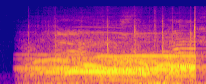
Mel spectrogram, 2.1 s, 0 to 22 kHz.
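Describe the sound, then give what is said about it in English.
A large crowd of people from around the world gasps and cheers together as the Old Faithful geyser erupts in Yellowstone National Park, a dense swell of many voices rising quickly and holding loud and steady for about two seconds before cutting off. “144 years after Yellowstone National Park was established, people from around the world still gasp and cheer when Old Faithful erupts.”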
